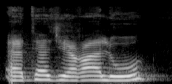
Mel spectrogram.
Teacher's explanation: Cim hərfinin məxrəcində bir incəlik var ki, cim hərfi qəlqələ zamanı i'yə meyillidir. Az-azlıq i hərfinə meyillidir.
